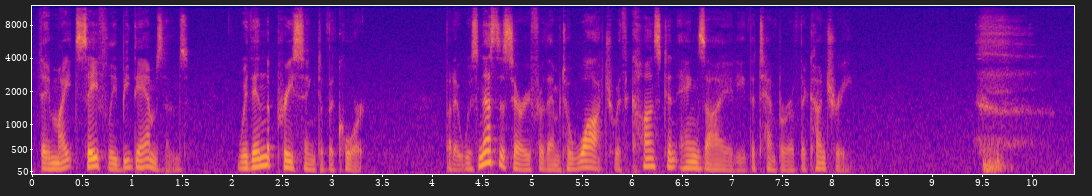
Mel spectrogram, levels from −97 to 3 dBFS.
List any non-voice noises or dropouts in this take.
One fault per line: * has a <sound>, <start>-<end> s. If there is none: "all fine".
* has a sigh, 9.4-10.2 s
